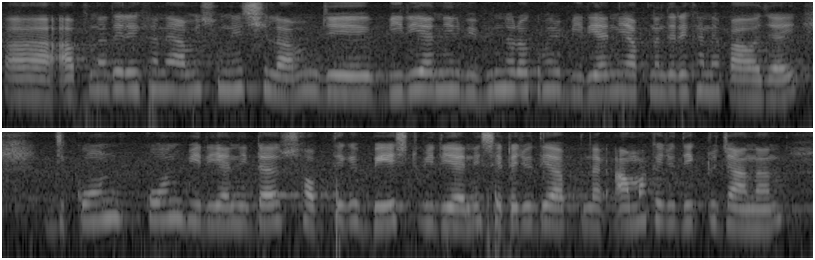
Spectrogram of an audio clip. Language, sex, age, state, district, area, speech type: Bengali, female, 18-30, West Bengal, Paschim Medinipur, rural, spontaneous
